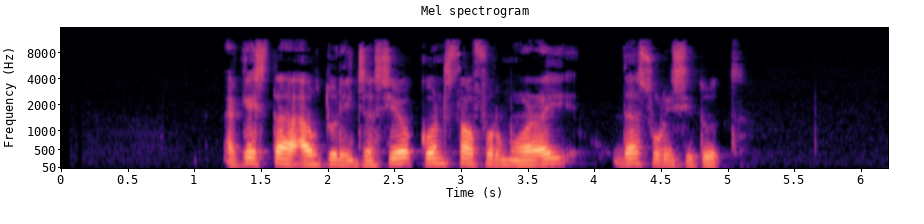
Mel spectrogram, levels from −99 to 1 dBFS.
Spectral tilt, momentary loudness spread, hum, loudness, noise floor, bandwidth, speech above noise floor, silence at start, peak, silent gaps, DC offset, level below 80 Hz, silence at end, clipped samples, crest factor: -6 dB/octave; 12 LU; none; -22 LUFS; -79 dBFS; 11.5 kHz; 57 dB; 1.25 s; -4 dBFS; none; under 0.1%; -68 dBFS; 1.25 s; under 0.1%; 20 dB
